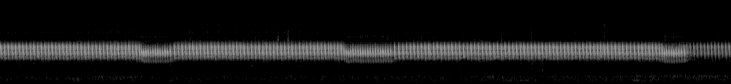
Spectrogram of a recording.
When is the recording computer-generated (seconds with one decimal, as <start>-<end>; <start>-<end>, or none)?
none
